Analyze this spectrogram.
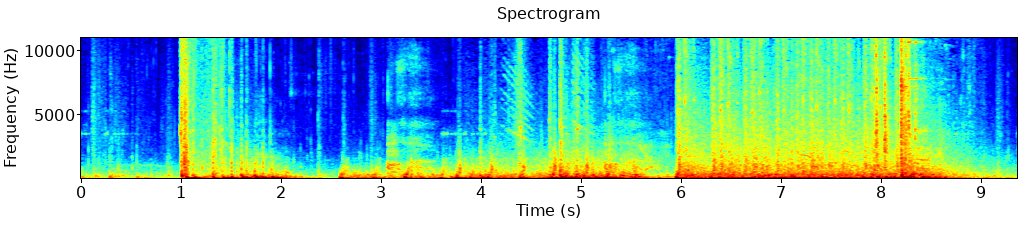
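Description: Gunshots crack in short loud bursts.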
